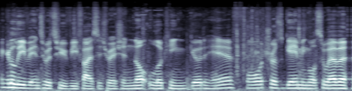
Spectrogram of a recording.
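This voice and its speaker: A male esports play-by-play commentator with a mid-pitched voice. He describes the match in a flowing, detailed stream, with noticeable noise and clicks behind him. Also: fairly even intonation, fairly quick, a bit bright.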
